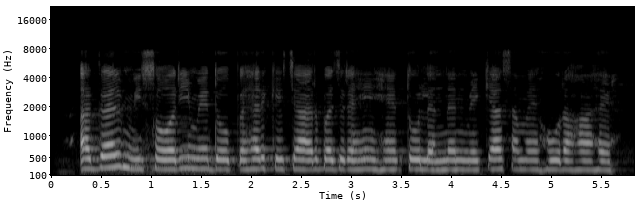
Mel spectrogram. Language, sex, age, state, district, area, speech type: Hindi, female, 30-45, Madhya Pradesh, Katni, urban, read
